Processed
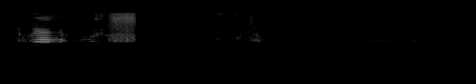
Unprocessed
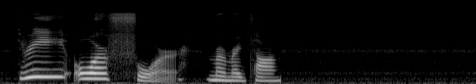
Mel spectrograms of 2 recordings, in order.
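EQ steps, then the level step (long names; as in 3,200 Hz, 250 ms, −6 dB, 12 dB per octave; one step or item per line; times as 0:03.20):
Chebyshev high-pass filter 2,900 Hz, order 10
high-shelf EQ 5,400 Hz −8.5 dB
+6.5 dB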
